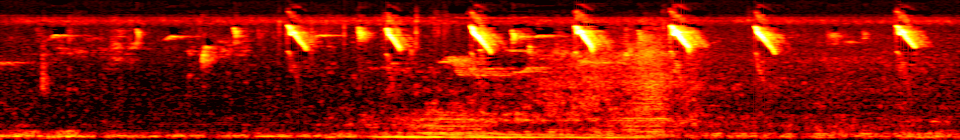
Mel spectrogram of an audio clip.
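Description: An orange-headed thrush sings sharp, high, downslurred whistled notes, repeated about once a second, with thin chips between them over a low background hum.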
